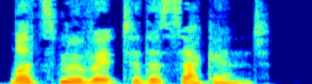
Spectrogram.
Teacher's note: To often becomes light and connects to the second. Still first and second remain clear because they carry the schedule change. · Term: linking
